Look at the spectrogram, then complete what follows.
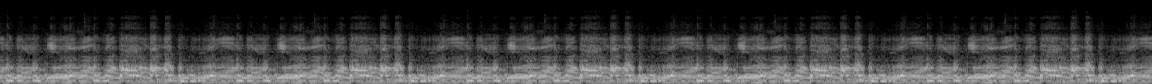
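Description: Didgeridoo music: a continuous low drone with a repeating rhythmic pattern of vowel-like sweeps over it.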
